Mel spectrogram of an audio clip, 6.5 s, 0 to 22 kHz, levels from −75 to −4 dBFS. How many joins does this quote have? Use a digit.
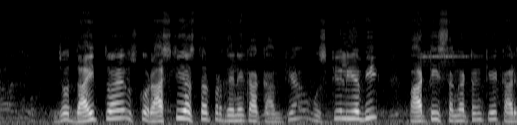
0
